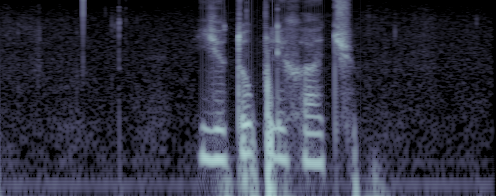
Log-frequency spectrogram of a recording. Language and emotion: Russian, neutral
